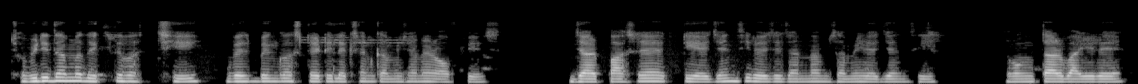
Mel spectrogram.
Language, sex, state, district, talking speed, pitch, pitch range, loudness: Bengali, male, West Bengal, Jhargram, 115 wpm, 135 Hz, 130-140 Hz, -19 LUFS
